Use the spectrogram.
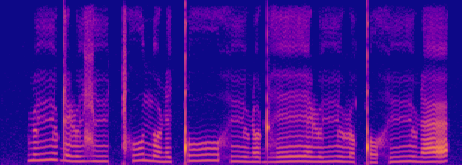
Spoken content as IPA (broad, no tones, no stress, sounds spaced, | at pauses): ɳ yː ɖ e ɭ y ʑ yː ǀʰ u n o ɳ i ǃ uː h yː ɳ o ɖʱ eː ɭ yː ɭ o ǃ o h yː ɳ æ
